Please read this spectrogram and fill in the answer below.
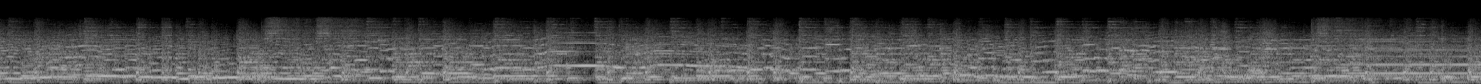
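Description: Electric guitar lead played live with a band behind it. Partway through there is a bent note.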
